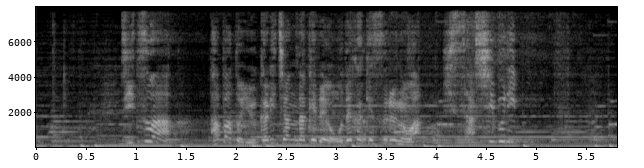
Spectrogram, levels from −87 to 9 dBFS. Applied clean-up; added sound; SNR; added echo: none; none; none; reverberation time 2.8 s.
